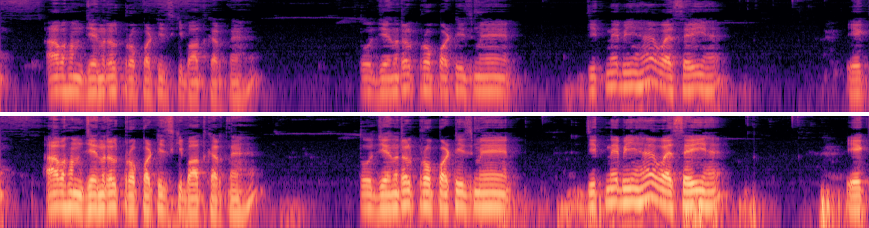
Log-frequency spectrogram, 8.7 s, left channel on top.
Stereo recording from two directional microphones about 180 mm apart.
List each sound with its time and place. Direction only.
0.4 s speech: 50° right (ahead or behind)
3.6 s speech: 45° right (ahead or behind)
